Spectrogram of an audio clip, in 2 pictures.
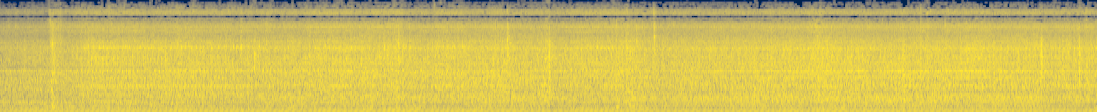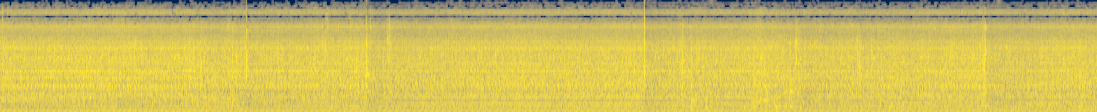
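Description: Compact tractor's engine running steadily while its hydraulic backhoe digs dirt around a tree stump.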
